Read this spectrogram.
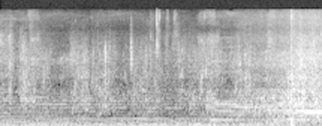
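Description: Water sloshes and splashes as someone swims.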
